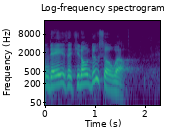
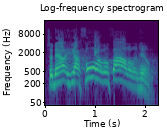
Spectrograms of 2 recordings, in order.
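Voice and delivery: ordinary talk

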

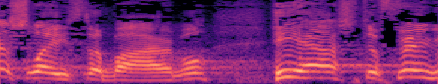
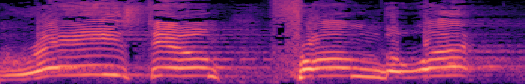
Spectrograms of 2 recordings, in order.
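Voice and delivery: preacher's call; 6 semitones higher, much slower than usual. Real, not acted. Preacher prompting congregation answer.

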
